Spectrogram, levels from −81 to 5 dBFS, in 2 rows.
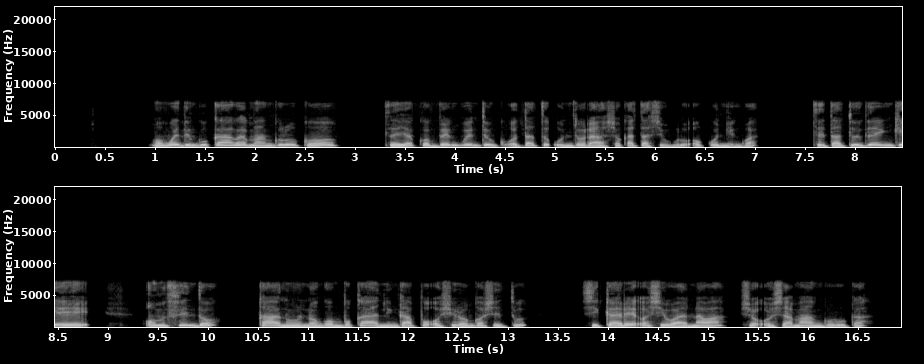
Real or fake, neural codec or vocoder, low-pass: fake; codec, 16 kHz, 4 kbps, FunCodec, trained on Chinese and English, 50 frames a second; 7.2 kHz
